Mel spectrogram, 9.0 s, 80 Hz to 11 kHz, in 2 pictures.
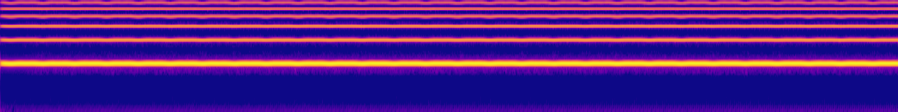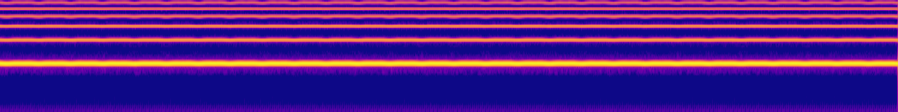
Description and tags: Transistor Organ Violin - G#6
Sample of an old combo organ set to its "Violin" setting.
Recorded with a DI-Box and a RME Babyface using Cubase.
Have fun!
analogue, transistor-organ, vibrato, 70s, string-emulation, electric-organ, electronic-organ, raw, analog, strings, vintage, combo-organ, sample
